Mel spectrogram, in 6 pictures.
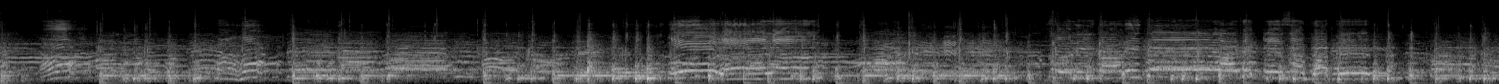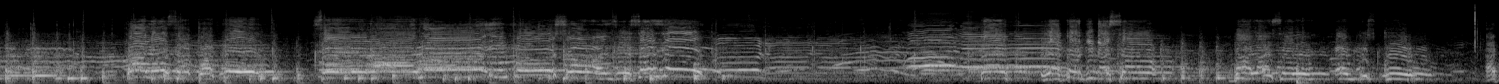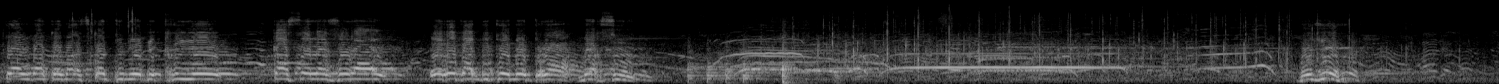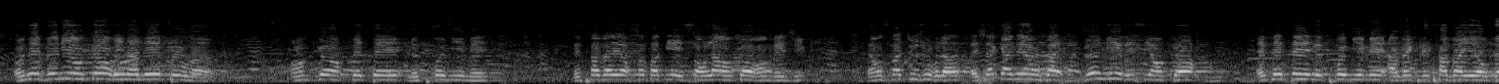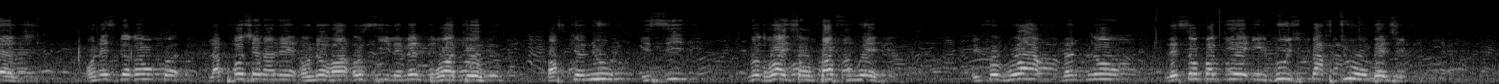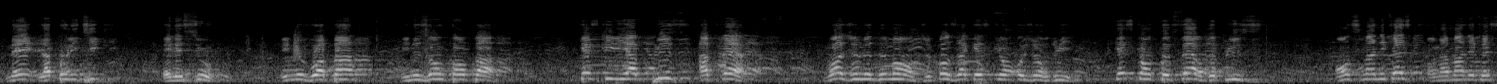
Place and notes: Boulevard du Midi, Bruxelles, Belgique - Sans Papiers 1er Mai 2021
A lot of collectives for rights for sans papiers protest against the violence of Belgian migration policies, joining the Transnational Migrants’ Struggle "to make this May 1st a day for the freedom, the power and dignity of migrants. A day of strike against the institutional racism that supports exploitation and reproduces patriarchal violence."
